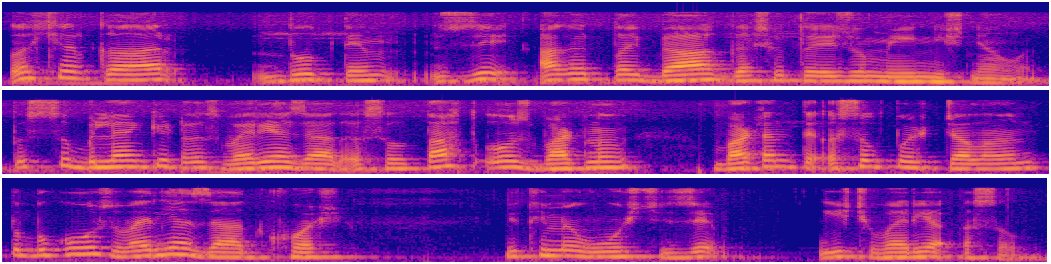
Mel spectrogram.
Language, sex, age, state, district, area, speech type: Kashmiri, male, 18-30, Jammu and Kashmir, Baramulla, rural, spontaneous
